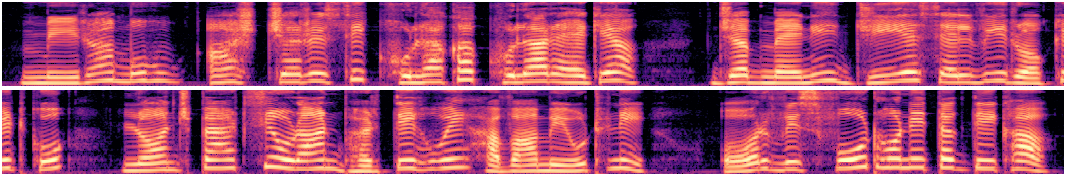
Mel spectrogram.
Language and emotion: Hindi, surprised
